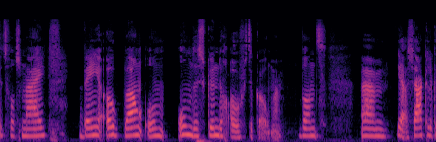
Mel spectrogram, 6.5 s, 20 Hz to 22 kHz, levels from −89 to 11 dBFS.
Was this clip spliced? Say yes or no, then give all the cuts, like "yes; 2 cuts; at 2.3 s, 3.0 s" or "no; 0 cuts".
yes; 1 cut; at 1.0 s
